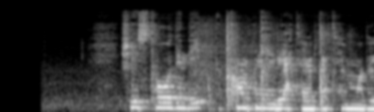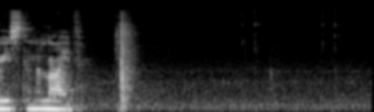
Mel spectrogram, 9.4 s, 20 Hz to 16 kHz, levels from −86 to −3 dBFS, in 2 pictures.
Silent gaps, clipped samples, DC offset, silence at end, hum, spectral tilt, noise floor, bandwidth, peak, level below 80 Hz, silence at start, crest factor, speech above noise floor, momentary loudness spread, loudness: none; under 0.1%; under 0.1%; 3.05 s; none; -6.5 dB/octave; -55 dBFS; 10.5 kHz; -2 dBFS; -52 dBFS; 1.55 s; 16 dB; 41 dB; 16 LU; -15 LUFS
